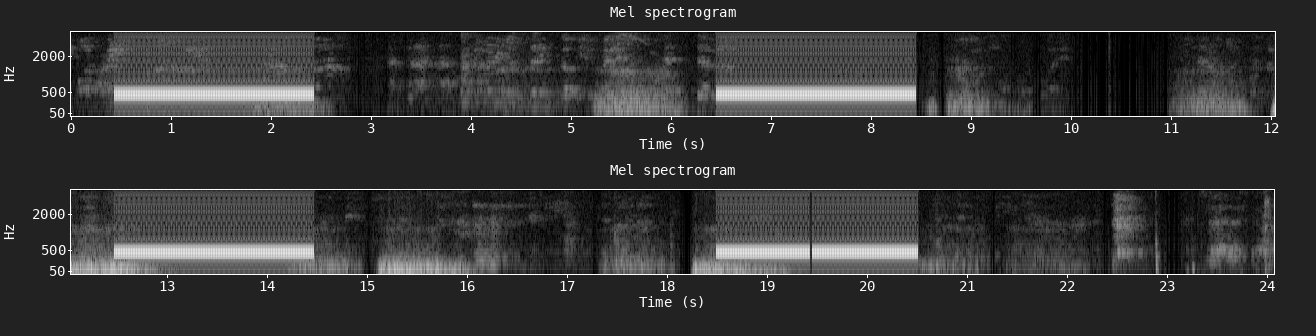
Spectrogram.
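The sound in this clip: Telephone ringback tone on a call to an office extension: four long, steady, humming tones of about two seconds each, separated by longer pauses that hold faint breathing.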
